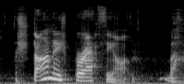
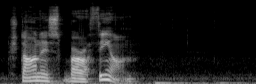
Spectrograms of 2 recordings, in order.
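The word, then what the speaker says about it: Stannis Baratheon: tell you about Stanish Stanish barathon no wait no how does he say he says Stanis barathon Stanis Baratheon stop pronouncing your names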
